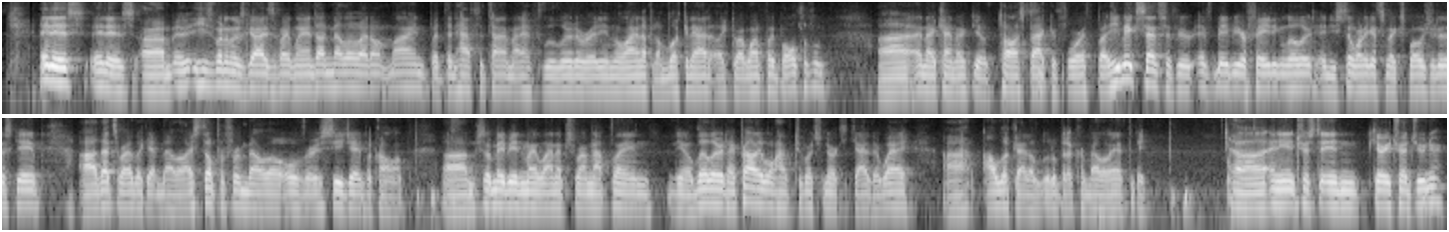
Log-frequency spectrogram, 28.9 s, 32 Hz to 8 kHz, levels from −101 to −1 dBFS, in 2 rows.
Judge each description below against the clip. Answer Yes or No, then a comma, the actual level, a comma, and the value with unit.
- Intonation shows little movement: Yes, narrow, 2.3 semitones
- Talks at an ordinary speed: No, fast, 270 wpm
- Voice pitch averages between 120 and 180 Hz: No, low, 110 Hz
